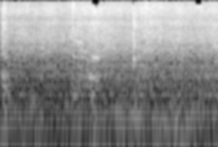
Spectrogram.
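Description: Prawns with onions are stirred in a frying pan, a soft, steady sizzle with faint scraping and a couple of brief clinks, fairly quiet and close.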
